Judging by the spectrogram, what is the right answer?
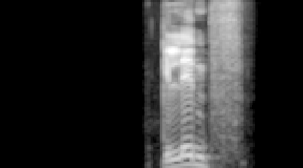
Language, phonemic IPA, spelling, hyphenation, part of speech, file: German, /ɡlɪmp͡f/, Glimpf, Glimpf, noun, De-Glimpf.ogg
- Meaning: leniency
